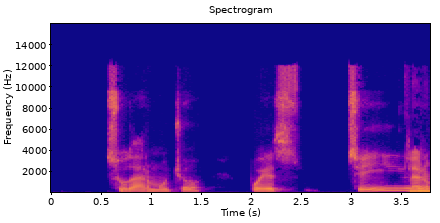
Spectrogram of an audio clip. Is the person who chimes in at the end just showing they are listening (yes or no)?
no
